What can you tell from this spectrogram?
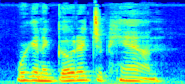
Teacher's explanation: To becomes t, but after a vowel sound, it becomes d.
